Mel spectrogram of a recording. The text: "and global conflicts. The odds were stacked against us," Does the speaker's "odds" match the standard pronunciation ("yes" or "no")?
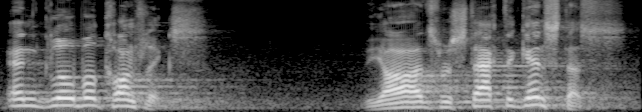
yes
